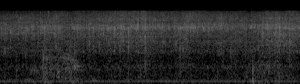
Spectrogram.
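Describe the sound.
Bacon-wrapped rumaki browning in a pan sizzle and fry with a steady, even hiss and occasional faint pops, heard alone without talk.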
